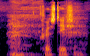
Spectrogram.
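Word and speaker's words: Playstacean: It is spelled P L A Y S T A C E A N Crustation. Like crustation. It is by someone named Ginger of Oz.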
